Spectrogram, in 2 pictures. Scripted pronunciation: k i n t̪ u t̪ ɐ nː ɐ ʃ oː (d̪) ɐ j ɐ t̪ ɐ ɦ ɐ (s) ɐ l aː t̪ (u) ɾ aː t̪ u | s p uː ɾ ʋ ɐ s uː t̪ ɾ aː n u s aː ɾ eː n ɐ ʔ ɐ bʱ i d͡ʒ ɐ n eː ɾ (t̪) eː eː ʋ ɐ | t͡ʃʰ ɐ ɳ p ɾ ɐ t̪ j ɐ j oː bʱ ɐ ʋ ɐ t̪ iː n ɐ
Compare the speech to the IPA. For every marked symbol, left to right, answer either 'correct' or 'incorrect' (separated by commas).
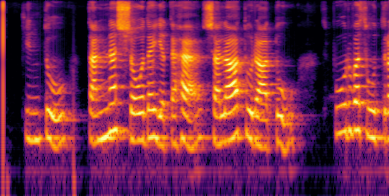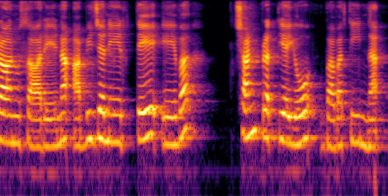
correct, incorrect, correct, correct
